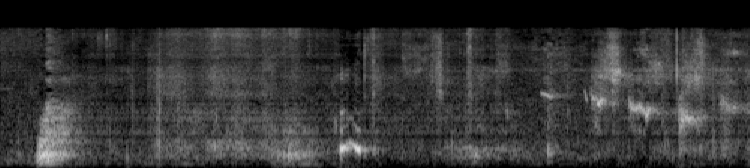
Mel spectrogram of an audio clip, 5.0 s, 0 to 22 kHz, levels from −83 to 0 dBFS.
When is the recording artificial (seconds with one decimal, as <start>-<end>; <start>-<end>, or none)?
0.4-3.4; 3.9-5.0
